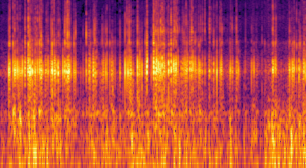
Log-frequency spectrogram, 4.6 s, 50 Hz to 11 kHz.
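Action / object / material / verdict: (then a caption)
scrape / silicone honeycomb-textured microphone cover / silicone / none. Fingers in black knit gloves scratch a flexible grey silicone mic cover, a rubbery sheet with a raised honeycomb hexagon pattern wrapped around the microphone. The result is a dense, continuous rasping scratch over a heavy low rumble, with a steady midrange tone near 1.1 kHz and very little high content.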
